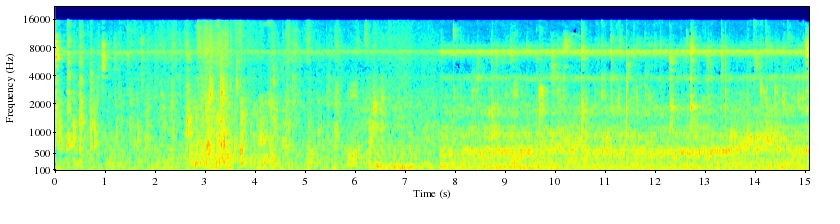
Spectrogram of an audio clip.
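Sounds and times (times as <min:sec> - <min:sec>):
puppy claws clicking on floor: 0:00.0 - 0:03.7
steady background hum: 0:07.6 - 0:15.0.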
